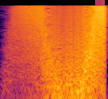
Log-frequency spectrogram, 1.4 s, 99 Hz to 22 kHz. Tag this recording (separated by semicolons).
12; drum; drums; engineering; kit; lo-fi; lofi; machine; operator; po; po-12; pocket; sample; teenage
